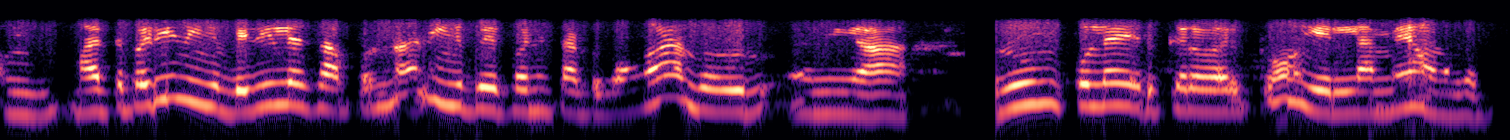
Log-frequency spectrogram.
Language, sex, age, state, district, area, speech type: Tamil, female, 18-30, Tamil Nadu, Tirunelveli, urban, conversation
